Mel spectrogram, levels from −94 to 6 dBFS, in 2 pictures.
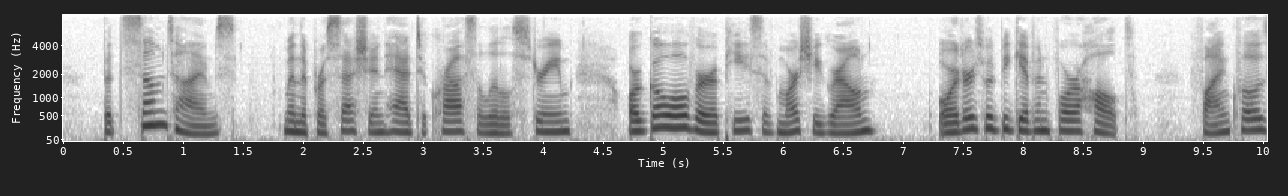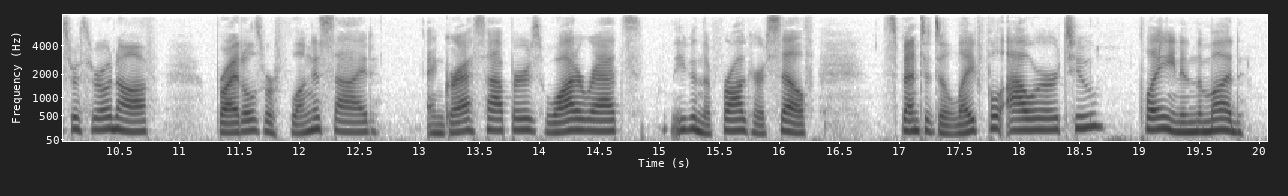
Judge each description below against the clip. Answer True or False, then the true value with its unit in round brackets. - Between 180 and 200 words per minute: False (160 wpm)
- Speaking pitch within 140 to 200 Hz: True (190 Hz)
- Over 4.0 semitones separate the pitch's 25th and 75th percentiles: False (3.5 semitones)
